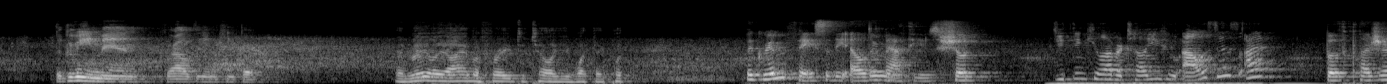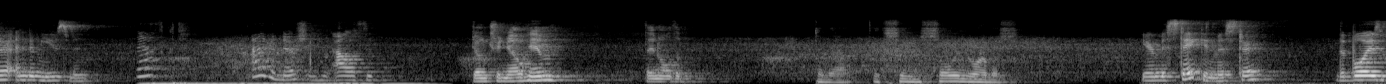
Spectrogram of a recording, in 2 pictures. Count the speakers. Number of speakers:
4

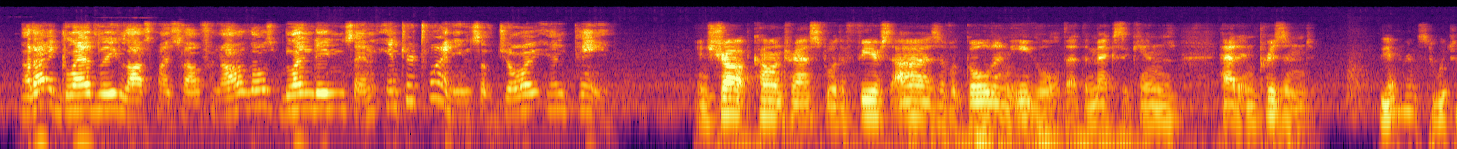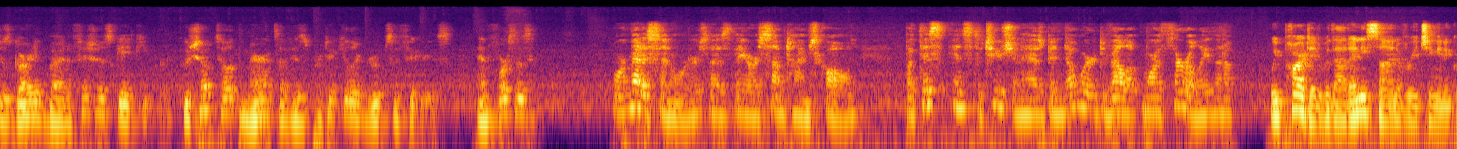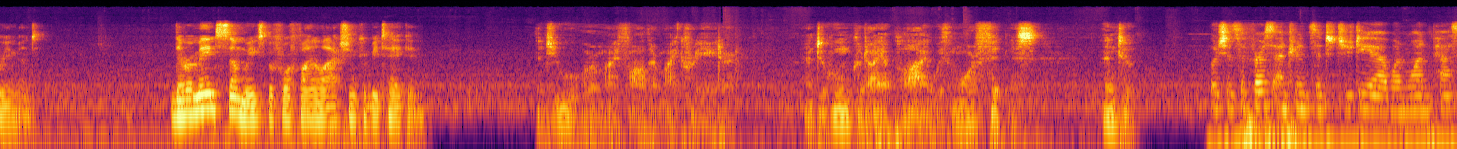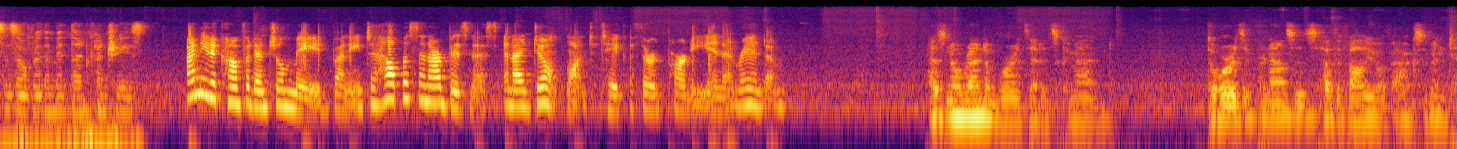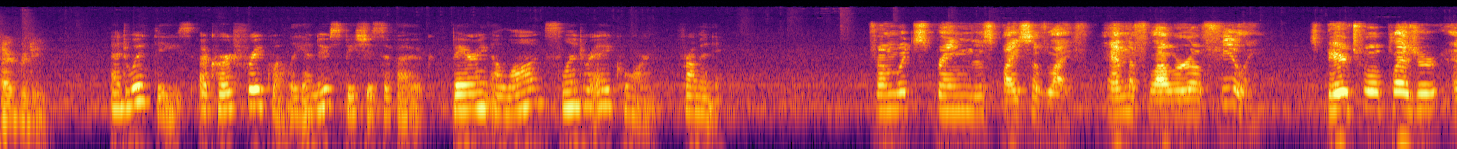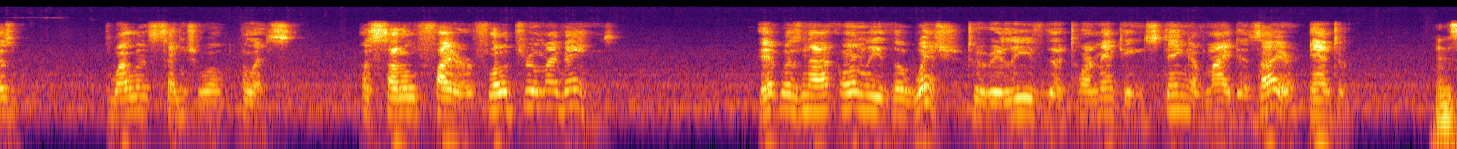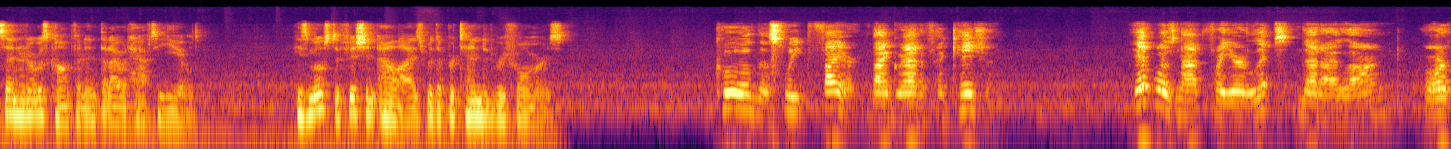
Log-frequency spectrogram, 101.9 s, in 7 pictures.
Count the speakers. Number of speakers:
10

